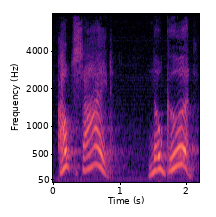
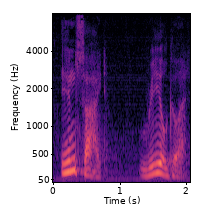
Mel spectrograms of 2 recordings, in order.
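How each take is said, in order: First: "Outside" and "good" pitched high, set apart; stress on OUTSIDE. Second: Gentle contrast. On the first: Pastor teaching kids the lesson, "Outside" pitched up. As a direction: announce "Outside", pause, then "no good" up high. Contrasts outside with inside for children. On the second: Pastor teaching kids the lesson, low and gentle. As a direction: let it settle down low and tender. Contrasts inside with outside for children. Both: Acted.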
